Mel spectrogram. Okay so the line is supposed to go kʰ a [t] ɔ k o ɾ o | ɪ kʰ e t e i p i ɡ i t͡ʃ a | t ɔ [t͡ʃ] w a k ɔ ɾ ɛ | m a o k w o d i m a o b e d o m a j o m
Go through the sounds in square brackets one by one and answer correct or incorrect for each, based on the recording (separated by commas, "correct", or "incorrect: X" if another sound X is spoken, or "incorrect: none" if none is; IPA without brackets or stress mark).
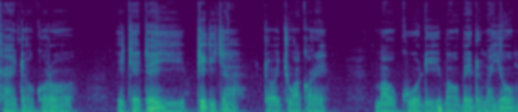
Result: correct, correct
